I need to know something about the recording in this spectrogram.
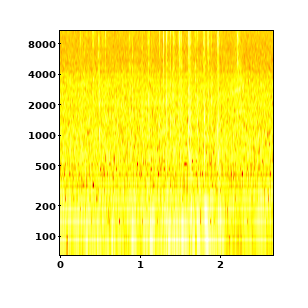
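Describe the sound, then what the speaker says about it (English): Steady, close typing on a computer keyboard, a continuous run of quick key clicks with slight bursts and pauses, alone without talk. "So I'm going to type this through there."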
